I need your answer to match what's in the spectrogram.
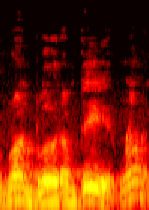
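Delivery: play-acted, perfectly composed, calm, unpanicked delivery. With a gun to his head, he retells telling his friend to run, retelling a calm warning. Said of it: "in the calmest manner, no panic".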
